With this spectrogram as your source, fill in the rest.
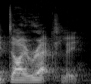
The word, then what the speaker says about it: directly: word directly or directly me personally again as a pronunciation teacher and from where I'm from in the South of England I would say directly okay and that is how Cambridge dictionary would recommend that you pronounce it if you were going for and let's say RP style accent however when we do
